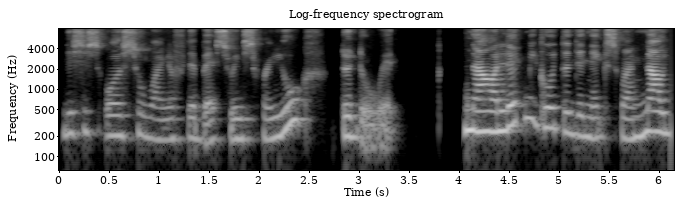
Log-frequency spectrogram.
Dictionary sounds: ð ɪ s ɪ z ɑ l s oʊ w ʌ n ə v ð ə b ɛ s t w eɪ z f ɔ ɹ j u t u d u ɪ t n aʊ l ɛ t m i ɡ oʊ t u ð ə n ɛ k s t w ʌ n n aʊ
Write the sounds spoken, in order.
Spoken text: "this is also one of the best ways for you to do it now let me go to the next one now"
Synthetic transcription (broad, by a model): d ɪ s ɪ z ɑ l s oʊ w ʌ n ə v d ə b ɛ s t w eɪ s f ɔ ɹ j u t u d u ɪ t n aʊ l ɛ t m i ɡ oʊ t u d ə n ɛ k s t w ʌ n n aʊ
